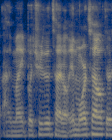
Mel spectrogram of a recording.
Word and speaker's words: Immortelle: Brennan, you want to steer us into, I might butcher the title, Immortelle? Did I say that right? Yeah, Immortelle, yeah.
